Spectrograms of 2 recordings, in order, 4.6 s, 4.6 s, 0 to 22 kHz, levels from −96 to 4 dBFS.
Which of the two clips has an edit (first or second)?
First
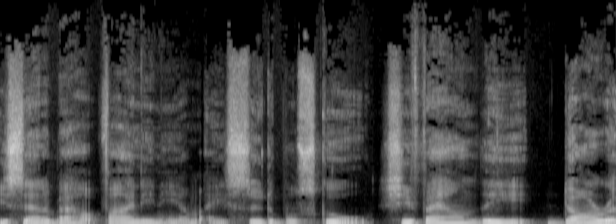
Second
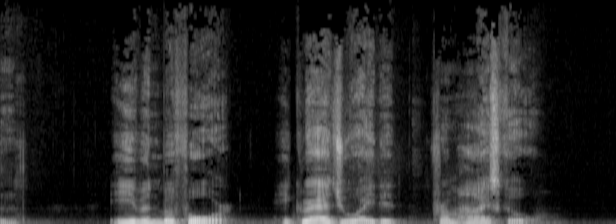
first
